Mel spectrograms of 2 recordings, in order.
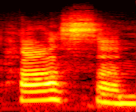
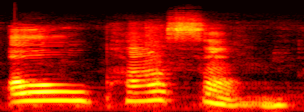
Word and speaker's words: possum: the posum and y'all it's posum it's not o posum the O is silent it's pum so that's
